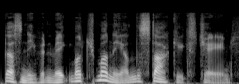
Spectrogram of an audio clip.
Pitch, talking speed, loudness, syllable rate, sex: 110 Hz, 250 wpm, -18 LUFS, 6.2 syllables/s, male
